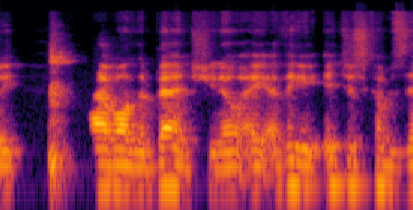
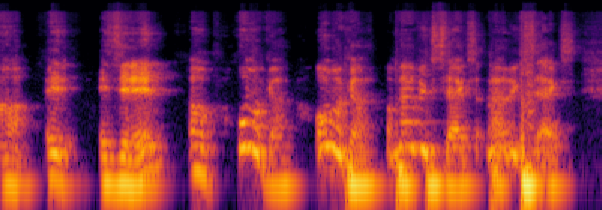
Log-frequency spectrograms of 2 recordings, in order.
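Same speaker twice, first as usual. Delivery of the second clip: frantic freak-out, voice swooping and swinging wildly; 3 semitones higher than usual. Retelling a Superbad bedroom scene, imitating McLovin freaking out. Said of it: "he's freaking out".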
